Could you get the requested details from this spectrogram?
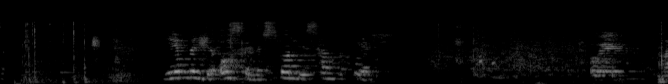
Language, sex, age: Icelandic, other, 18-19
